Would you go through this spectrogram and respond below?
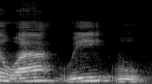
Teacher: Wa ni jaga nipis. Tapi kena muncung. Jangan buat wah. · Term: huruf waw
